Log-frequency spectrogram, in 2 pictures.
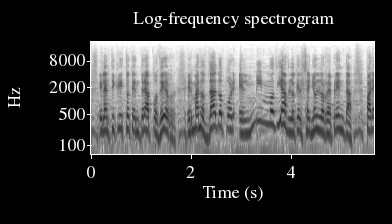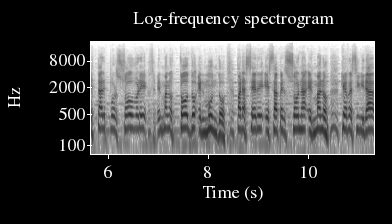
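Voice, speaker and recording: A high-pitched man at a moderate pace, ordinary pitch variation, music in the background. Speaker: bible teacher. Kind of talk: sermon. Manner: animated.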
